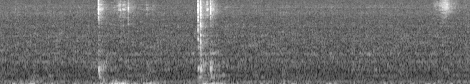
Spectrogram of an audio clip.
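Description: A few faint, sharp clicks over quiet room tone: one about a second in, a double click about two seconds in, and a lighter one near the end.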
